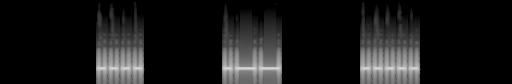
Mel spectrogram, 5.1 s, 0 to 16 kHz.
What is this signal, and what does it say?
Morse code, heard as a keyed tone, about 20 wpm, spaced as for 8 wpm, 700 Hz. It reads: HW5
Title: 178 Lesson 29e - Slash - Three Characters 20wpm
